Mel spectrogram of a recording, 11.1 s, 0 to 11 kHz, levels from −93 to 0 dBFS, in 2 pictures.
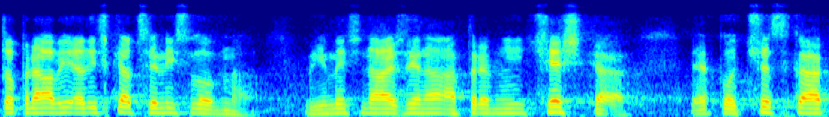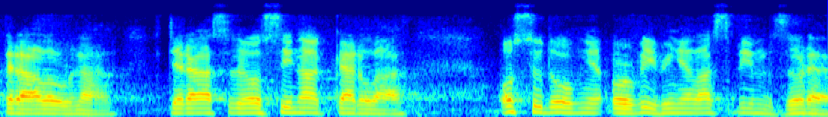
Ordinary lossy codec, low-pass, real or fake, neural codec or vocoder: Opus, 24 kbps; 7.2 kHz; fake; codec, 16 kHz, 1.1 kbps, Voila-Tokenizer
